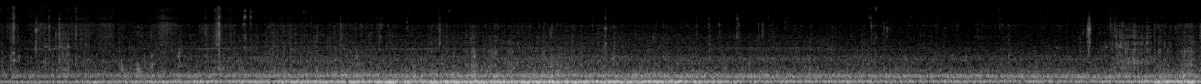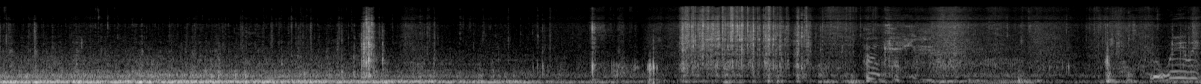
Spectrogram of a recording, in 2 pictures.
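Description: Car driving, heard from inside the cabin as it turns around: engine and road rumble build over the first few seconds, swell again midway, then die down as the car slows. A short rush of hiss comes about three-quarters of the way through.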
